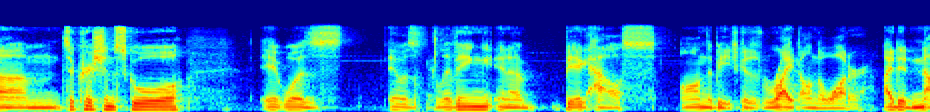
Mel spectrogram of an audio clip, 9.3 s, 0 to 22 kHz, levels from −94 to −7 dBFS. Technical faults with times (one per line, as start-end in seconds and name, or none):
4.15-4.29 burst of packet loss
